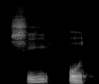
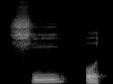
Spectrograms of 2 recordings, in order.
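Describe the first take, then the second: Both takes have the same delivery.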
